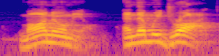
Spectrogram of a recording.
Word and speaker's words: monomial: second 2's squared that is a monomial okay mondo meal it's pronounced monomial and then we draw it does everybody understand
